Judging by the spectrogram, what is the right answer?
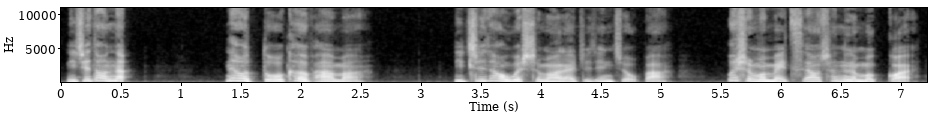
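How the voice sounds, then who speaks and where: A woman plays a wounded teenage schoolgirl in a modern radio drama. Her voice is slightly high, and she sounds guarded about herself. The recording is dry, with no room around it. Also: a little fast, no echo, natural voice. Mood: anguished. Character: guarded, wounded teenage schoolgirl who writes odd novels. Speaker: actress.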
